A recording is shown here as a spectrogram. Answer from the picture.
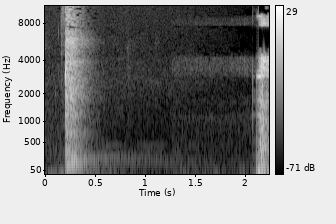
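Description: A single short, sharp click about a quarter of a second in, fading to near quiet with a faint steady hum.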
